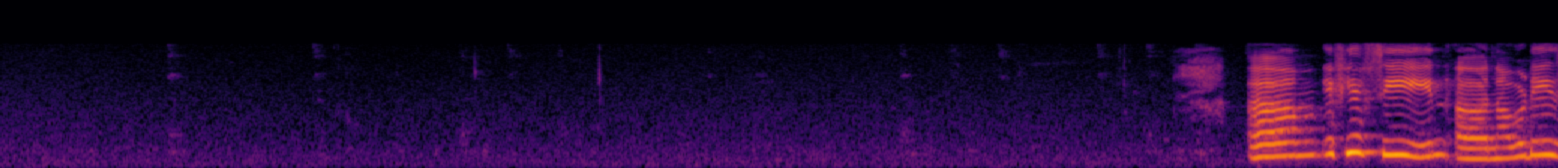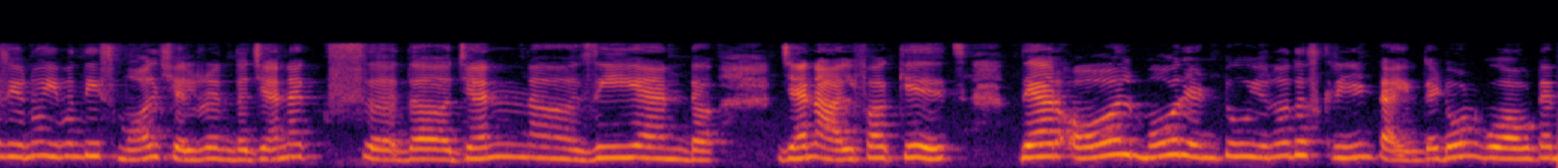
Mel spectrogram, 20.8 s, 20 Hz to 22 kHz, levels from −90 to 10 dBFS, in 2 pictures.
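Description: No technical faults can be heard in the speech. It has passed through a call's microphone processing, which leaves nothing above 8 kHz and trims the lowest bass as intended.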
